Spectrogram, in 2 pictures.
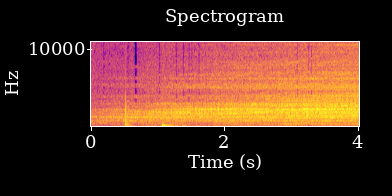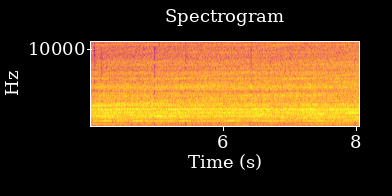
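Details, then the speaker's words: Soviet Peleng 1240GS gyro-stabilized binoculars, run from added 12 V lithium pack: switch clicks, then the gyroscope spins up with rising whine over a rough, hissy whir; the worn bearings don't sound healthy but it works. "Yeah, and the bearings don't sound that healthy anymore, but it works."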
